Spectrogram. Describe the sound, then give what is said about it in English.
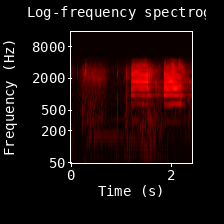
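An alarm clock blares in two loud, buzzy electronic bursts, each lasting about a third of a second with a short gap between, with no talking. “I woke up before my alarm.”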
